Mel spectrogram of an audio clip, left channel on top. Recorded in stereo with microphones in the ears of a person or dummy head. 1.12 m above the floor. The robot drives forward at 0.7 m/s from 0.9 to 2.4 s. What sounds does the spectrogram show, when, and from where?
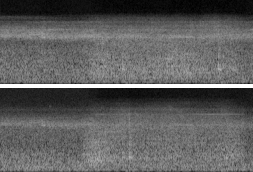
0.0 s a lawn mower: 55° left (ahead or behind)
